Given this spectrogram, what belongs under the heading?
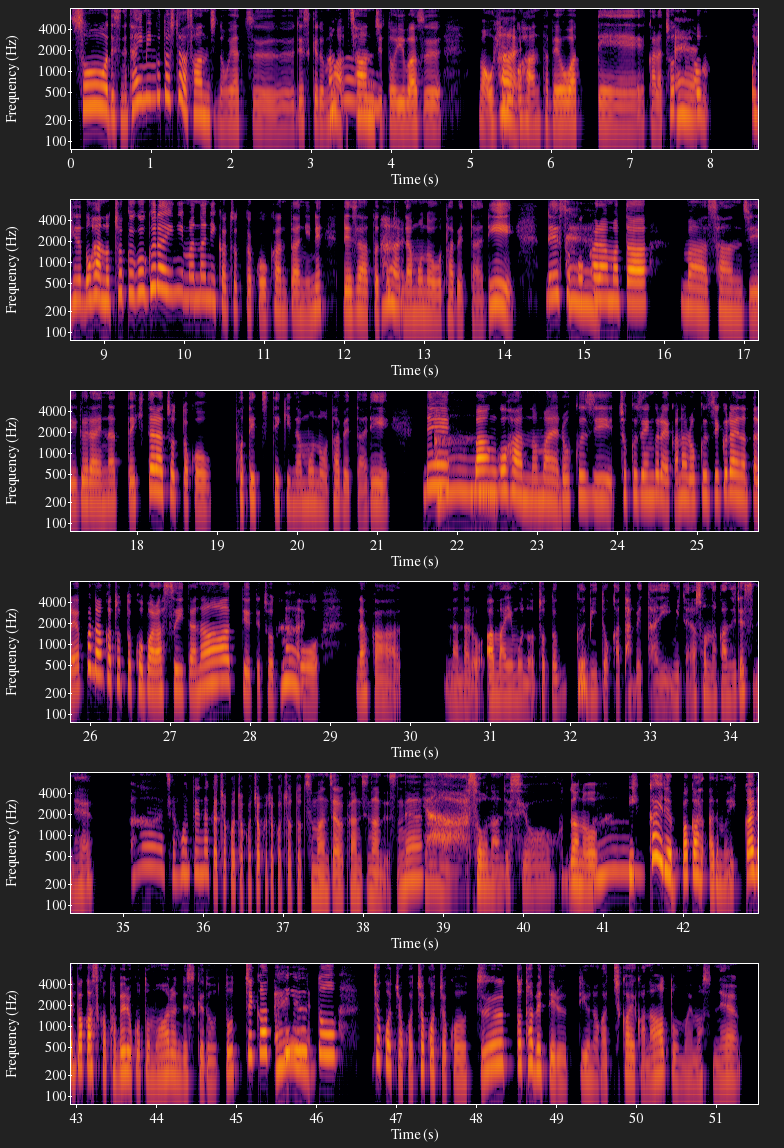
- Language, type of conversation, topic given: Japanese, advice, 食生活を改善したいのに、間食やジャンクフードをやめられないのはどうすればいいですか？
- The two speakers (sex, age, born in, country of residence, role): female, 40-44, Japan, Japan, user; female, 55-59, Japan, United States, advisor
- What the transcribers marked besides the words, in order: none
